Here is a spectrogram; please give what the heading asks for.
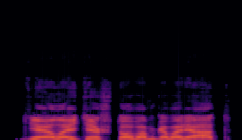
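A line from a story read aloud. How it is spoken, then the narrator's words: Roar. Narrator (Russian): сэр Уильям проревел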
